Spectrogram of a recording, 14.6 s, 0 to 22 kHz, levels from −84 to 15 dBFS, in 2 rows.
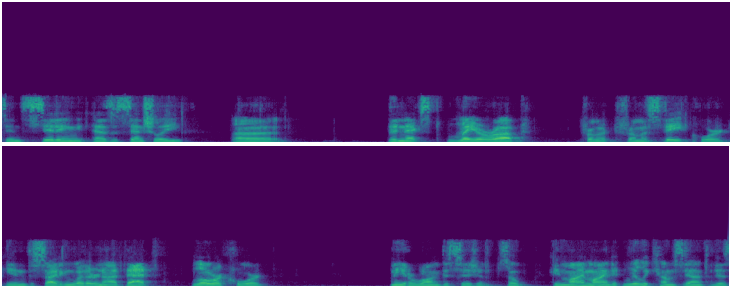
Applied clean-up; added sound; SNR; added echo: neural mask model DeepFilterNet 3.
